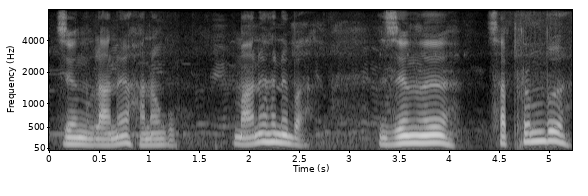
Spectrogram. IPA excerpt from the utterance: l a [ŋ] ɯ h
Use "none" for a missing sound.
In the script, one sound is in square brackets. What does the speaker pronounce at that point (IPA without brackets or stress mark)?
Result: n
